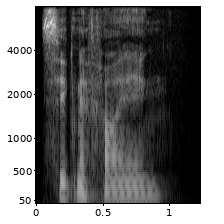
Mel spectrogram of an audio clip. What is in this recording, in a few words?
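"signifying", British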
